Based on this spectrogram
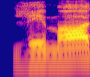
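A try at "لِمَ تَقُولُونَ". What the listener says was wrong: لمبا نہیں کرنا. جی بالکل.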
